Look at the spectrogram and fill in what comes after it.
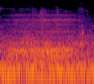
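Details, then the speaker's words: Adult man lying asleep on a sofa, heard in the background: low, rough, rumbling breathing noise, steady through the short stretch; snoring. "so I'm going to get him woke up because he is laying on the sofa so if y'all heard that noise in the background he is snoring again"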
